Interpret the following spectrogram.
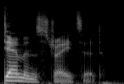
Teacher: she demonstrated stress on the first syllable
